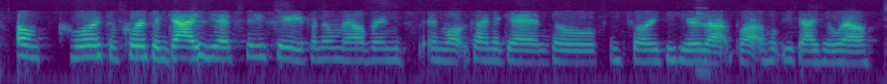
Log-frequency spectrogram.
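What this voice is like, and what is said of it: Scottish accent. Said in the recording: “from Scotland, of course. It's a better accent. It's beautiful accent.”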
